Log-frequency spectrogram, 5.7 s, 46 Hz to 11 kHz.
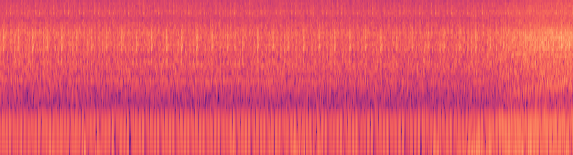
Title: Rod knock? Ej257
